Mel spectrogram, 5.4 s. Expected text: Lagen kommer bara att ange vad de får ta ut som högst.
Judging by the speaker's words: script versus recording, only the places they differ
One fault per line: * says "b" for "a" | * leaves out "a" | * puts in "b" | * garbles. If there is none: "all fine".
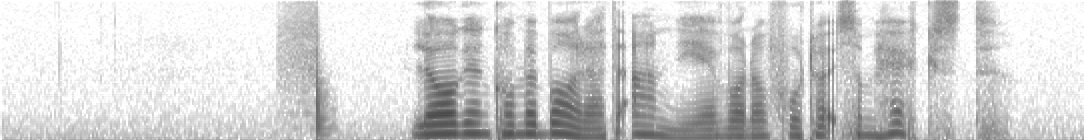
* leaves out "ut"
